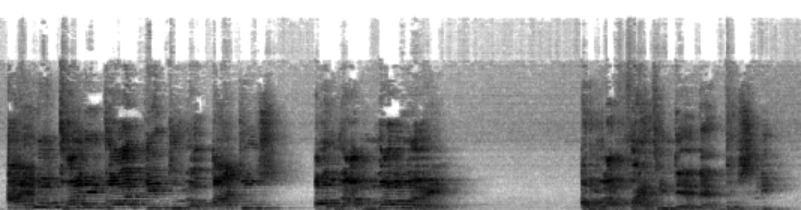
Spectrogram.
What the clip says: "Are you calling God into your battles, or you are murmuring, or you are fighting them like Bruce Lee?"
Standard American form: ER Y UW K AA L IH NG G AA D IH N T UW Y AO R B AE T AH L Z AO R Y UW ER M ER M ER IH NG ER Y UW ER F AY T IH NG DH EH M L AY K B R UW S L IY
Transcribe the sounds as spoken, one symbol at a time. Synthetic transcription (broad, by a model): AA Y UW K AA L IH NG G AA D IH N T UW Y AO B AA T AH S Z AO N Y UW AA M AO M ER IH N Y UW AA F AY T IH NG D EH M L AY K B UW S L IY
